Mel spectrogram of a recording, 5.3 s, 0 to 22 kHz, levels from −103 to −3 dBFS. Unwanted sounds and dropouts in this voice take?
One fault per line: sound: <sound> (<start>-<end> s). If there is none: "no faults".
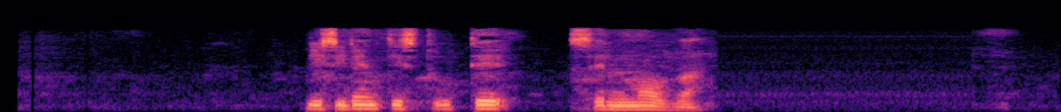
no faults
